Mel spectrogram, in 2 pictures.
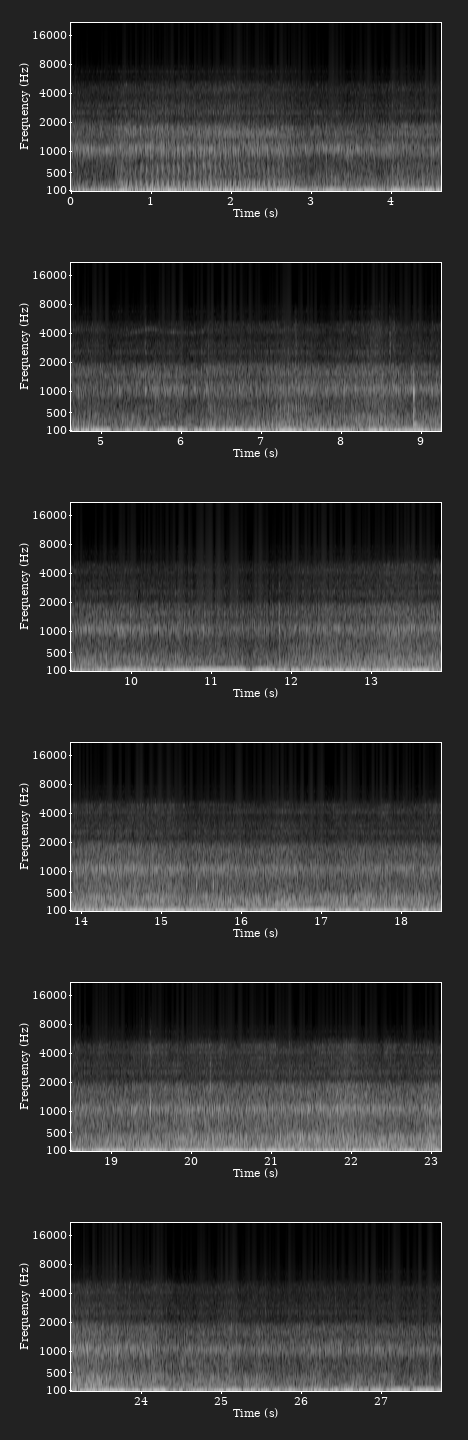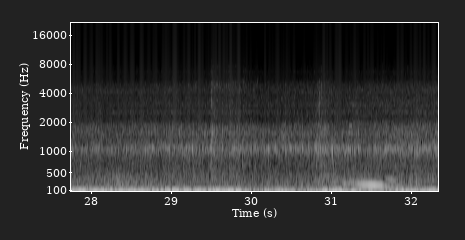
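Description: A motor vehicle running steadily on the move, with a heavy low rumble throughout.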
